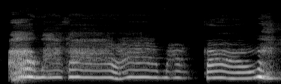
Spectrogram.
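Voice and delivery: high, slow, stunned oh my God; shocked. Retold or imitated. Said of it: "I was just devastated and shocked".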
